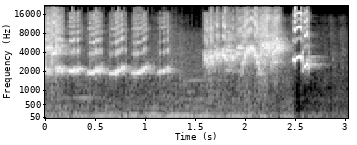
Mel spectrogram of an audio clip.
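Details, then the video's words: Orange-headed thrush singing as a lure to set off caged birds. It gives a run of five quick rising whistled notes, then a harsh rasping phrase and a short sharp note, over a low humming background. "Pancingan Anis Merah Paling Efektif: Meningkatkan Gacor & Kualitas Suara Burung!"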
